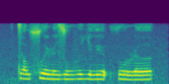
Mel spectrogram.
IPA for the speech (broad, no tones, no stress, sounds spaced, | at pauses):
t i lˠ sʷ i ɭ i z u β ʏ ʎ ə lʲ ø ʔ θ u ɭ ə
